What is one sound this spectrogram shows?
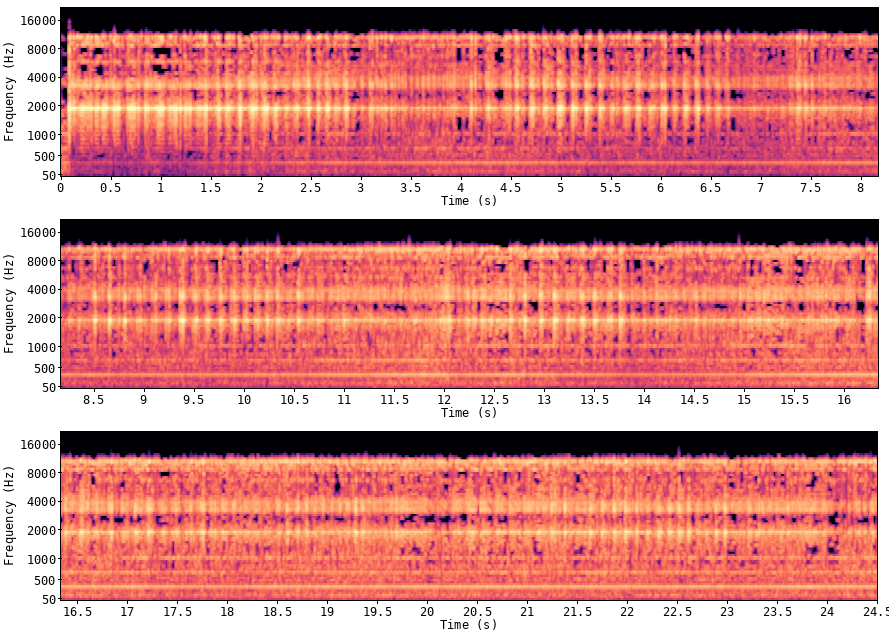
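A laser fires into liquid with a fast, steady crackling buzz.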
